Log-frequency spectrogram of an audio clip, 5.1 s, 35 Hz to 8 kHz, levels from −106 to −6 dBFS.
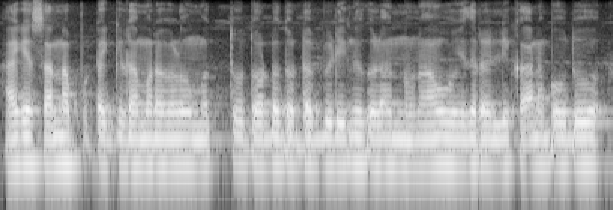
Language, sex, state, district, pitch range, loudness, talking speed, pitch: Kannada, male, Karnataka, Koppal, 110-115 Hz, -18 LUFS, 130 wpm, 110 Hz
